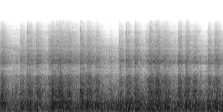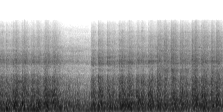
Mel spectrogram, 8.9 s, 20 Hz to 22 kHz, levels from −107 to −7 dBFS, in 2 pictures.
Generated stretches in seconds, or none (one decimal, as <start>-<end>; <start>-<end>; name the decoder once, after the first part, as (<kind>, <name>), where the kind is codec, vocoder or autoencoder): 0.0-0.8 (vocoder, Vocos); 4.1-8.9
